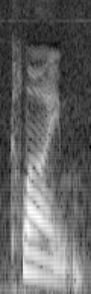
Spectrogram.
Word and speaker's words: climb: the first verb is climb climb now it doesn't sound like it looks now if this letter B is silent climb okay we climb a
